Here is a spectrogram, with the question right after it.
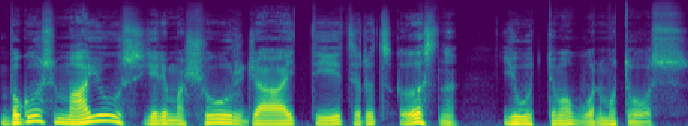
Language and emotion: Kashmiri, sad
